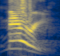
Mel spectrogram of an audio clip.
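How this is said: It sounds stern and sharp.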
